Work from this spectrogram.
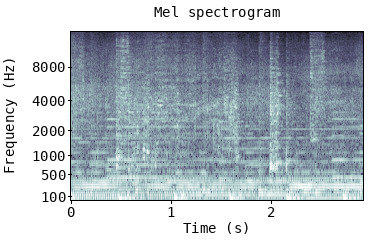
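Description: Pork tenderloin, broccoli, ponzu and soy sauce stir-fry in a pan with sesame oil, giving a steady close sizzle with soft scraping and stirring clatter throughout.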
